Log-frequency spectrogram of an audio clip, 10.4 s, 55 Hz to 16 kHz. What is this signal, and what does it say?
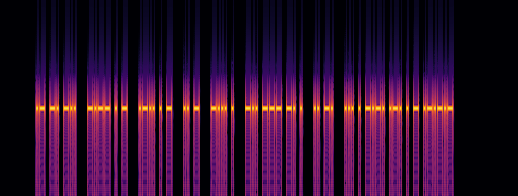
Morse code, heard as a keyed tone, about 34 wpm, 700 Hz. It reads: AND YET LET IT BE DONE IN SECRET.
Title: Sentences from Top 1200 Words 35wpm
